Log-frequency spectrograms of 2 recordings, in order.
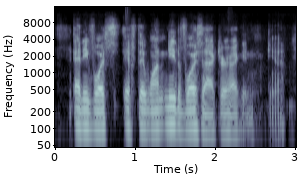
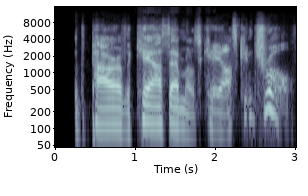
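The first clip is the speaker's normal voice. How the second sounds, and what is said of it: Imitated cartoon character voice. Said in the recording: “That's my shadow imitation”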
